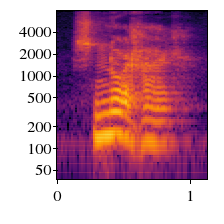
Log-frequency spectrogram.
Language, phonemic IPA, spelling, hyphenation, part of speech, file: Dutch, /ˈsnɔr.ɦaːr/, snorhaar, snor‧haar, noun, Nl-snorhaar.ogg
- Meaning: 1. a whisker of certain non-human mammals, such as those of cats and rodents 2. a moustache hair; (uncountable) moustache hair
